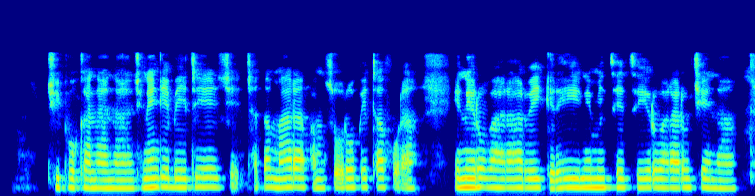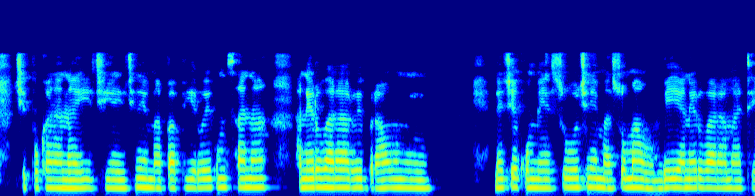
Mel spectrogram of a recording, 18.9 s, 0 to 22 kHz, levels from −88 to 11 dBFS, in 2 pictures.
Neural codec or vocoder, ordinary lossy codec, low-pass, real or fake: autoencoder, 48 kHz, 128 numbers a frame, DAC-VAE, trained on Japanese speech; MP3, 64 kbps; 7.2 kHz; fake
